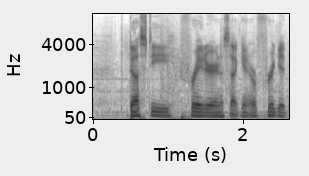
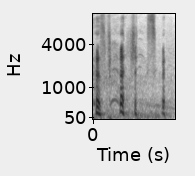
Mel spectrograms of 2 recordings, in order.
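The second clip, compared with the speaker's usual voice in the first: laughing; 8 semitones higher, 4 dB louder, slower than usual. Real, not acted. Laughing echo.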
